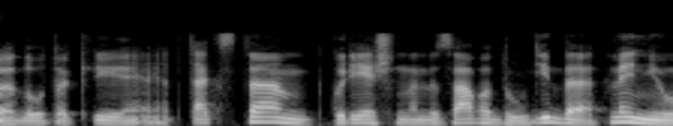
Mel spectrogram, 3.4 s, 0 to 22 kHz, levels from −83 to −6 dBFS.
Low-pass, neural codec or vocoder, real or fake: 7.2 kHz; codec, 16 kHz, 1 kbps, FunCodec, trained on Chinese and English, 50 frames a second; fake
